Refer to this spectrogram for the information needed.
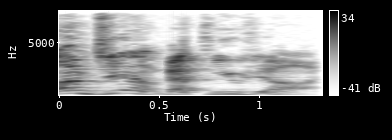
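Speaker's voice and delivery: news reporter voice. Joking that a reporter voice is needed, then signing off: news reporter voice. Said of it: "you gotta put on your reporter voice".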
